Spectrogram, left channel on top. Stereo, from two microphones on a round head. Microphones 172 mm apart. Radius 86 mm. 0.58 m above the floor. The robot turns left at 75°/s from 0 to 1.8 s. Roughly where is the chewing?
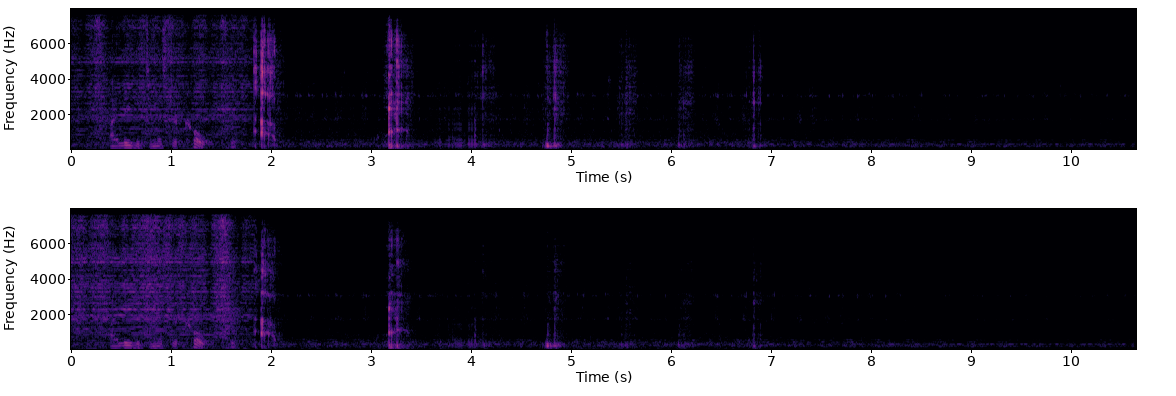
Left.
